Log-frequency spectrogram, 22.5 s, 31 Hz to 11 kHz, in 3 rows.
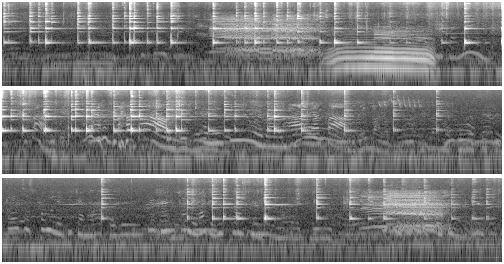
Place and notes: Lupane, Zimbabwe - On the way to the village borehole…
I’m joining Thembi and her sister fetching water from the local borehole. We walk for about 20 minutes through the bush before reaching the borehole….
The recordings are archived at:
26 October, ~14:00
